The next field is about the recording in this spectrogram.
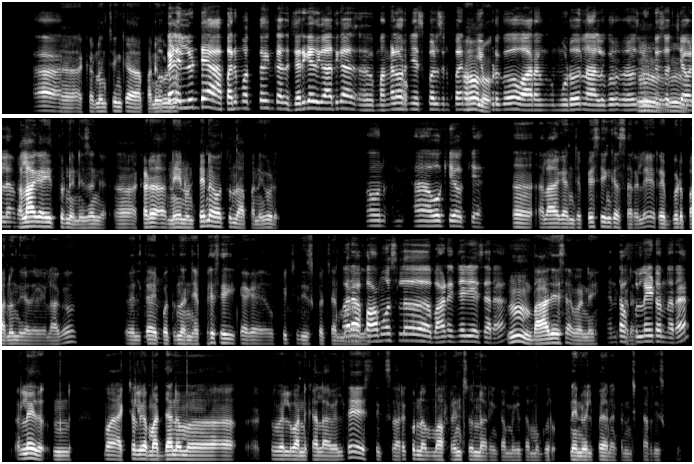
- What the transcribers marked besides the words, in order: unintelligible speech; chuckle; in English: "ఫార్మ్‌హౌస్‌లో"; in English: "ఎంజాయ్"; in English: "ఫుల్ నైట్"; other background noise; in English: "యాక్చువల్‌గా"; in English: "ట్వెల్వ్ వన్‌కలా"; in English: "సిక్స్"; in English: "ఫ్రెండ్స్"
- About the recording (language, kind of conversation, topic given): Telugu, podcast, మీ ప్రణాళిక విఫలమైన తర్వాత మీరు కొత్త మార్గాన్ని ఎలా ఎంచుకున్నారు?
